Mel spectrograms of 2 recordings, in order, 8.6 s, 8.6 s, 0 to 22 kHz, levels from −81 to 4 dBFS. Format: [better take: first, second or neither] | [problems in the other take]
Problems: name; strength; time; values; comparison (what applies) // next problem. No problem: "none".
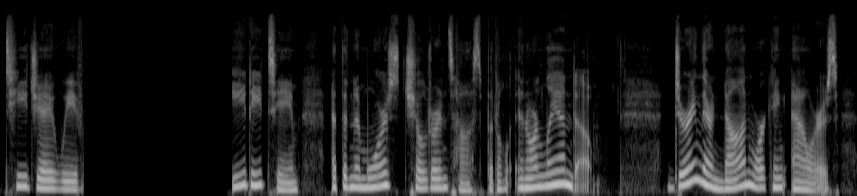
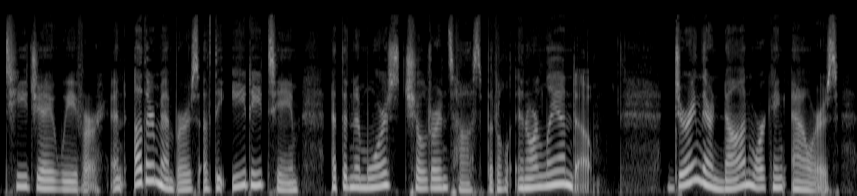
second | audio cutting out; at 1 s for 1.5 s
